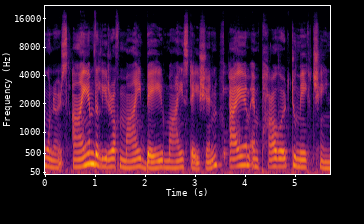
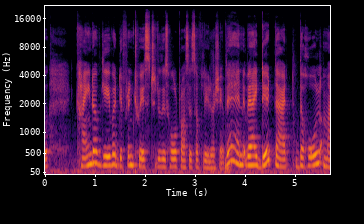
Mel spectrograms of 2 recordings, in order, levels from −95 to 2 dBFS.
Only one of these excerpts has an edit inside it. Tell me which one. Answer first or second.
first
